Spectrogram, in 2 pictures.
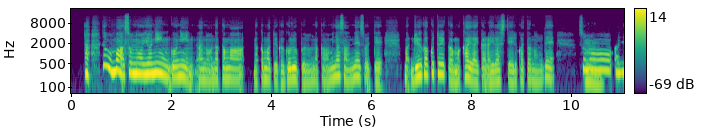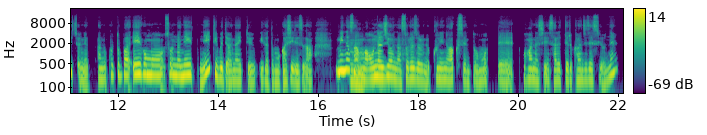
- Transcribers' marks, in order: none
- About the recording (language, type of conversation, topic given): Japanese, advice, グループの会話に入れないとき、どうすればいいですか？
